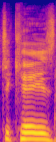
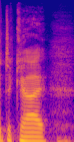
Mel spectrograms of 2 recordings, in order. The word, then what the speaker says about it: Takei: I always want to say Takai. So I don't know why. Thank you for taking. Wait, is it not Takai? It's Takei. It's Takei. Oh my God! Takei. I've been saying it wrong this whole time. I know. I feel terrible. Oh just my God! Just think. He's gay. So George Takei, gay. Just use that to keep the rhyme, and you'll be fine.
